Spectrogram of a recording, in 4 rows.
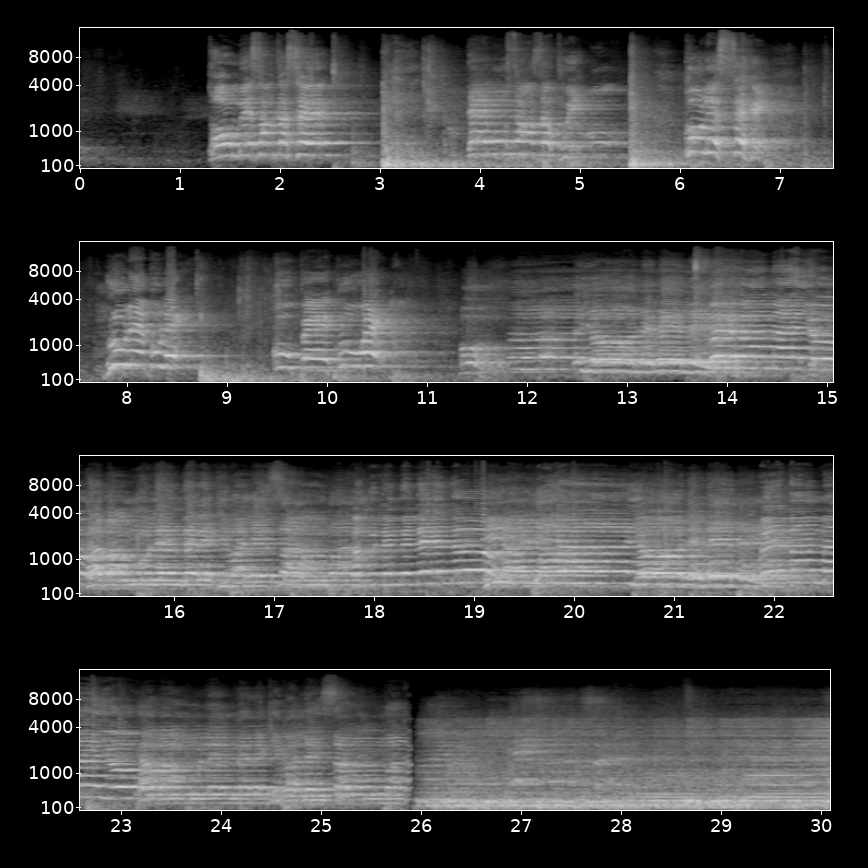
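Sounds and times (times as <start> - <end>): group singing a cappella: 11.5 - 26.0.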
